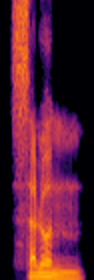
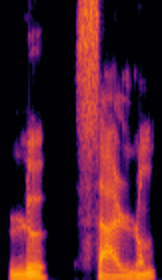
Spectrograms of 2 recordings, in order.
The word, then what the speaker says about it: salon: So here it's the living room in French, le salon. And you don't pronounce the N of salon. It's just the sound on.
